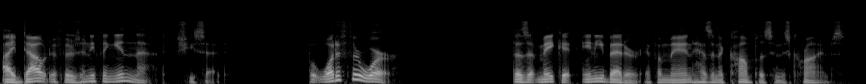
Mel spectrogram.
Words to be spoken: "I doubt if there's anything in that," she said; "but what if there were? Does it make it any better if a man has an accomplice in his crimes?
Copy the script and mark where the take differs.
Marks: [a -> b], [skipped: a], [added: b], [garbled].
"I doubt if there's anything in that," she said; "but what if there were? Does it make it any better if a man has an accomplice in his crimes?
